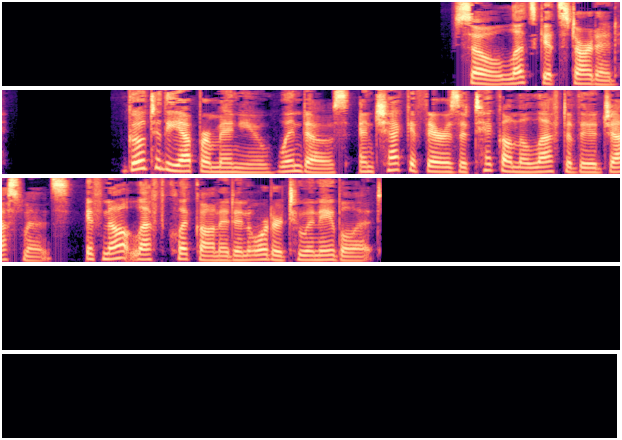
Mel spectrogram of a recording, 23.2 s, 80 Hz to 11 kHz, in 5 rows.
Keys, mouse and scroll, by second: 0.8 click, 3.3 click, 8.2 click, 14.4 click, 19.8-23.1 drag.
